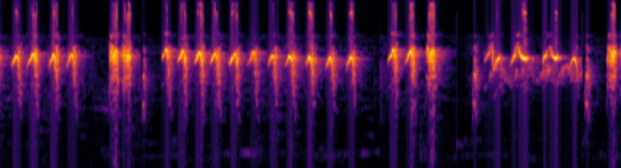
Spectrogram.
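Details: A Siri-siri bird, offered as a recording to get caged birds singing, gives quick trains of high, sharp chirps, roughly five per second, with short gaps and one warbled twittering phrase near the end.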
